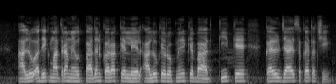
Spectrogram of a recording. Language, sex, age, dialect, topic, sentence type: Maithili, male, 18-24, Southern/Standard, agriculture, question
